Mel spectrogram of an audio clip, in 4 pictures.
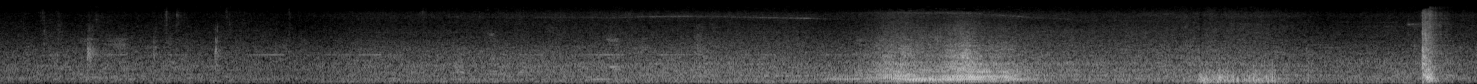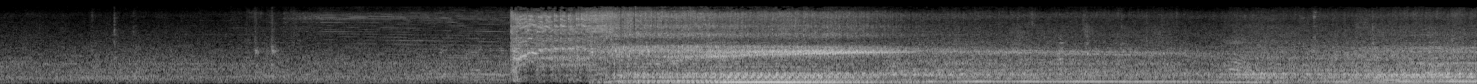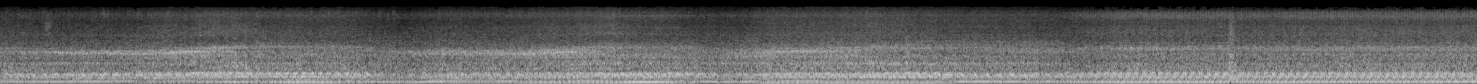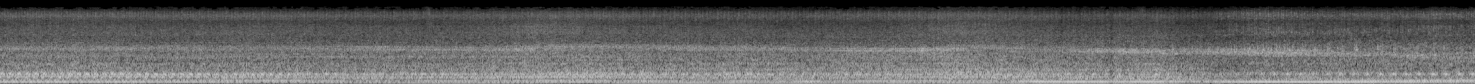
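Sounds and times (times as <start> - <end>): car engine idling: 17.1 - 59.0.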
